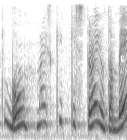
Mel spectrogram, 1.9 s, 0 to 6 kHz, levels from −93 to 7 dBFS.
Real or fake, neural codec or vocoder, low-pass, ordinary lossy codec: real; none; 5.4 kHz; MP3, 32 kbps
